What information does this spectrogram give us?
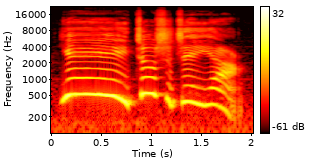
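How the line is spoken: Excited shout. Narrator (Chinese): 他兴奋地大叫

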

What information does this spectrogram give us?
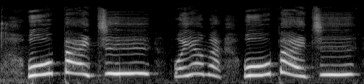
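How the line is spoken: Excited shout. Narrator (Chinese): 贝奇跳跳着大叫

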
